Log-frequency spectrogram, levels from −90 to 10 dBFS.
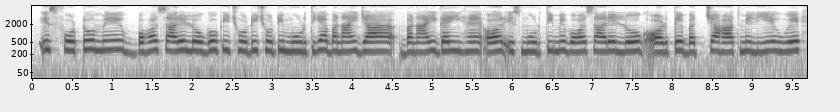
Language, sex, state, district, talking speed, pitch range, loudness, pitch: Hindi, female, Uttar Pradesh, Jalaun, 180 wpm, 255-275 Hz, -25 LUFS, 265 Hz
